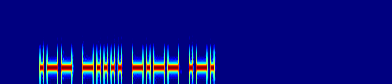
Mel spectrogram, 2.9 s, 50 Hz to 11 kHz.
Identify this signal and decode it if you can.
Morse code, heard as a keyed tone, about 44 wpm, 700 Hz. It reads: W6YR
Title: Easy Call Signs Repeated 3x - 45wpm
